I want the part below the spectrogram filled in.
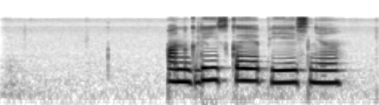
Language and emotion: Russian, neutral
